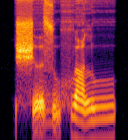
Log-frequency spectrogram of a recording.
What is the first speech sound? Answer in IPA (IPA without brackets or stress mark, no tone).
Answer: ʃ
